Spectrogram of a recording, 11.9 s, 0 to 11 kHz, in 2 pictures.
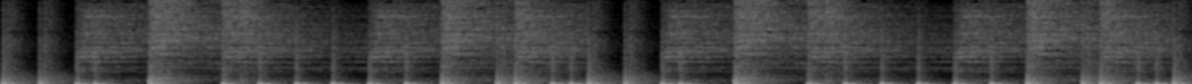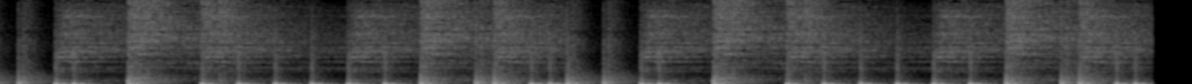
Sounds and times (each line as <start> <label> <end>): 0.0 bass 11.7
0.0 Drum loop 8 11.8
